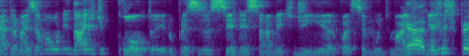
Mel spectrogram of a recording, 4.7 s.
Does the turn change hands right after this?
Yes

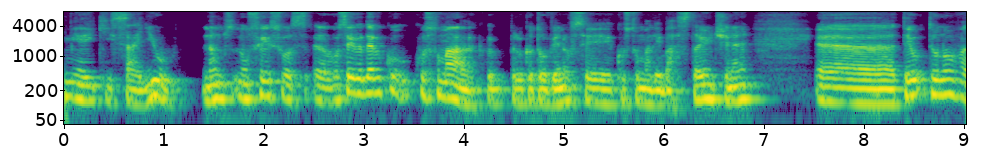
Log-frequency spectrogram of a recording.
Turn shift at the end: No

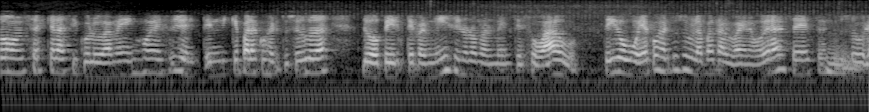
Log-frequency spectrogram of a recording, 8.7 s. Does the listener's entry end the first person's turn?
Yes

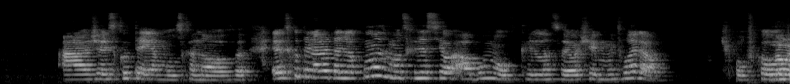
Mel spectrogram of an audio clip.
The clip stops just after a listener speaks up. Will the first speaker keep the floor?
Yes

